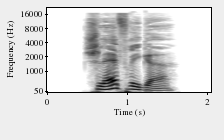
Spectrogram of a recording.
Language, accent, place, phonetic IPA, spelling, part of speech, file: German, Germany, Berlin, [ˈʃlɛːfʁɪɡɐ], schläfriger, adjective, De-schläfriger.ogg
- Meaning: 1. comparative degree of schläfrig 2. inflection of schläfrig: strong/mixed nominative masculine singular 3. inflection of schläfrig: strong genitive/dative feminine singular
